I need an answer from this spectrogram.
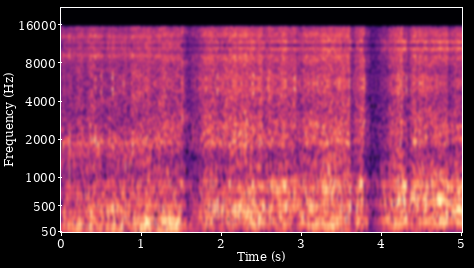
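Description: SUV engine working over a rutted off-road trail, revving up and easing off, with two brief dips in the throttle.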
